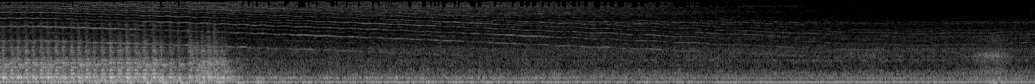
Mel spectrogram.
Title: Washing Machine was Unbalanced, Horrible Rattling Noise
